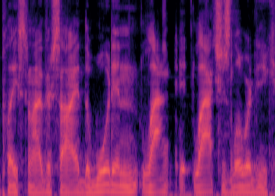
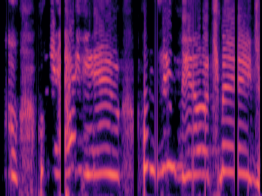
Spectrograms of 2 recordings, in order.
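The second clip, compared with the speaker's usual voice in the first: very high, slow heckling puppet voice; a tiny heckler booing the villain; squeaky crowd member; slower than usual. Acted. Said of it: "one of the members of the crowd says".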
